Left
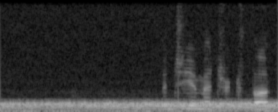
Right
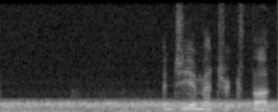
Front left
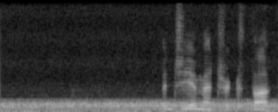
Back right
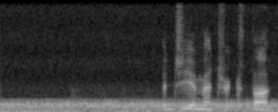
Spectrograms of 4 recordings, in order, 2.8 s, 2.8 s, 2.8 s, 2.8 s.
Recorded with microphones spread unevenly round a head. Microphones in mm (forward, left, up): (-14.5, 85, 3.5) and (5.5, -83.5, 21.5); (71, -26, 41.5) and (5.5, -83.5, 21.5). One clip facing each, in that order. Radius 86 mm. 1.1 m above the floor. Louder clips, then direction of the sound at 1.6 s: Right 8 dB, back right 1 dB; 50° right.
